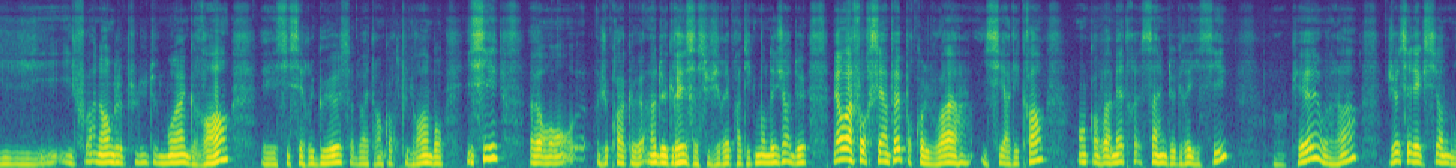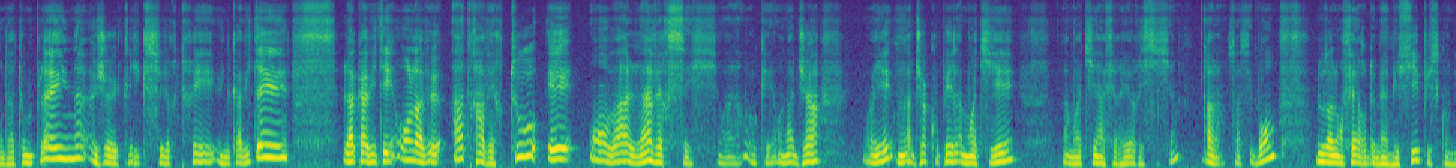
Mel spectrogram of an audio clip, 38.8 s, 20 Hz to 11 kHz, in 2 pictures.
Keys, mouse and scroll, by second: 8.0 scroll up 2, 10.9-11.9 scroll down 2, 15.8-16.4 drag, 16.8 click, 17.7-18.4 right drag, 19.2 click, 22.5 click, 24.8 click, 25.6 click, 27.6 click, 29.3 click, 30.5-31.6 drag, 32.8-33.5 drag, 34.8-37.0 drag, 37.0 click, 38.5 click.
